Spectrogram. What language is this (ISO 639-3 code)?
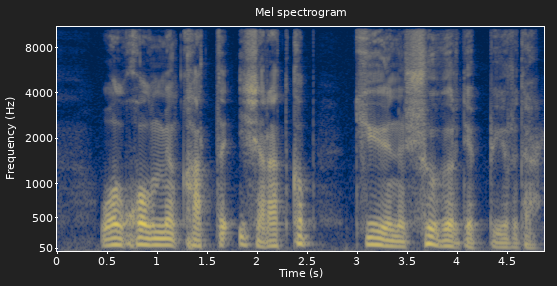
kaz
